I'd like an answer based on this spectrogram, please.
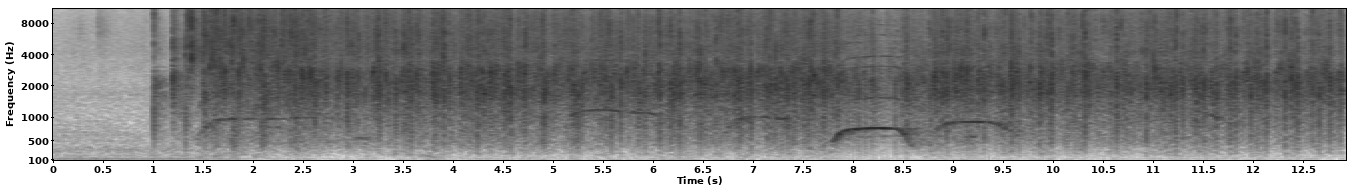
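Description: Theatre audience breaking into applause about a second in, after a moment of quiet, with several voices cheering and whooping over the clapping.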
